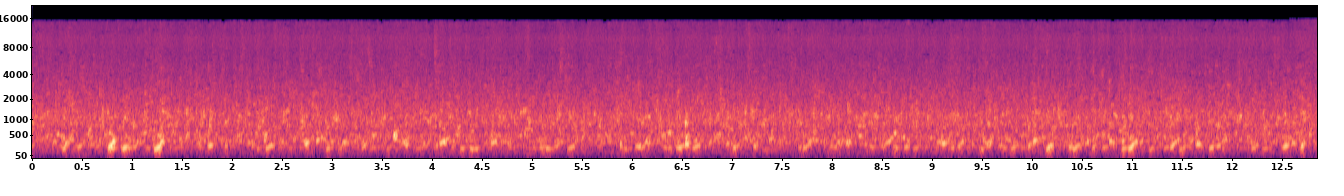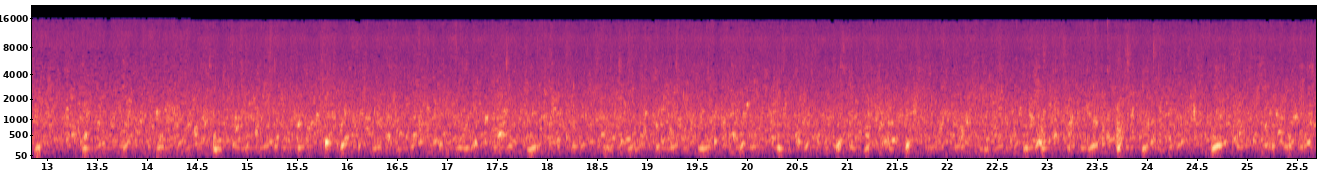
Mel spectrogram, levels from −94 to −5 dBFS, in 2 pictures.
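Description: A noise suppressor built for speech was left running on this recording of everyday sounds, so throughout it treats steady tones, ambience and reverberant tails as noise and pulls them down by around 5 dB, letting onsets through while sustained parts and decays sink, which makes the sound pump and thin out. From 12.58 to 14.53 s a call bitrate drop forces the encoder to code far more coarsely, and the change in quality fits a fall from about 96 kbps to roughly 18 kbps, held at its lowest for 1.89 s. The sound turns rough and muffled with the top end cut away, then recovers.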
